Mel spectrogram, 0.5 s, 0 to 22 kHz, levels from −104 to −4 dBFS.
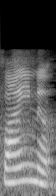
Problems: none marked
